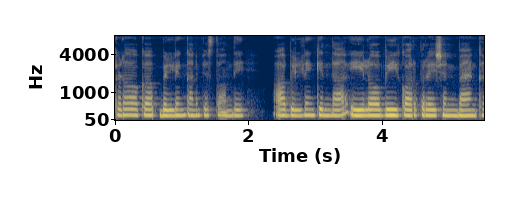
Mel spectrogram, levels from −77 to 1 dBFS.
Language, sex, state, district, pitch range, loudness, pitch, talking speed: Telugu, female, Andhra Pradesh, Krishna, 195-205 Hz, -14 LUFS, 200 Hz, 120 wpm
